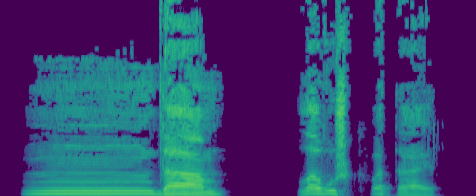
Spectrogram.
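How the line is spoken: Soft agreement, older woman. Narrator (Russian): мягко согласилась старшая вампирша

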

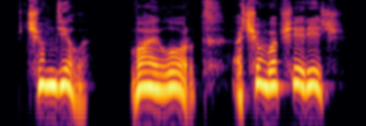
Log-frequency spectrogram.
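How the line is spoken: Uncertain. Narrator (Russian): Аида неуверенно сказала

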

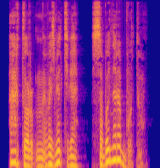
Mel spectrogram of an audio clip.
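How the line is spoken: Soft reply. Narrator (Russian): мягко ответила она

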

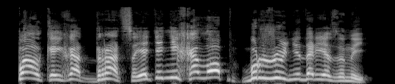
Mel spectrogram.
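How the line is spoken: Thin offended shout. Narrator (Russian): закричал тонким, обиженным голосом Рыжий

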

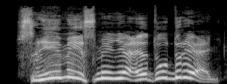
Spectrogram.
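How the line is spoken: Angry yelling. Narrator (Russian): заорал он на Розу

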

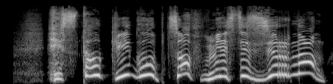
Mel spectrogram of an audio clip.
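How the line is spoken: Shrieked. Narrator (Russian): взвизгнула она

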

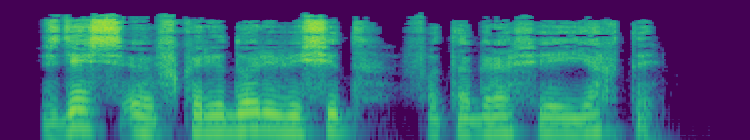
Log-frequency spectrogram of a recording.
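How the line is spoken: Sigh. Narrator (Russian): вздохнул он

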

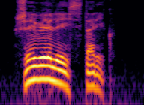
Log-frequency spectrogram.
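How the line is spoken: Soft, to himself. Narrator (Russian): мягко сказал он себе

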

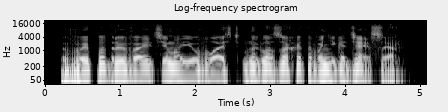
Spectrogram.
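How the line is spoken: Gritted teeth, trembling with rage. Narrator (Russian): процедил он дрожащим от бешенства голосом

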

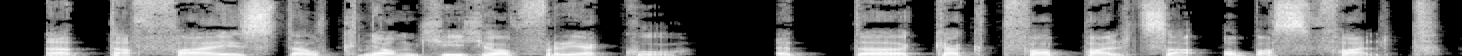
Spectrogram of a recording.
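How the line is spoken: Echo, German accent. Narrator (Russian): заговорил отголосок с немецким акцентом

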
